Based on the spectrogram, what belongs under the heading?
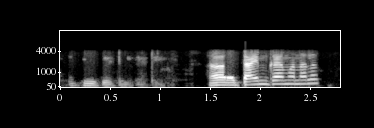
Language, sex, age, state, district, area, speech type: Marathi, male, 18-30, Maharashtra, Osmanabad, rural, conversation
